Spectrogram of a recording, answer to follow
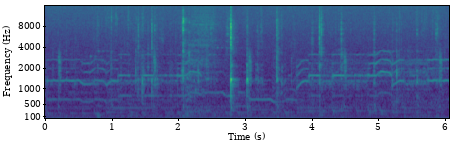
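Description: Soft background music: a slow melody of held notes stepping from one pitch to another. Over it come a few light clicks of the headset's plastic earcup being handled, the sharpest about three seconds in.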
